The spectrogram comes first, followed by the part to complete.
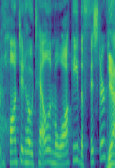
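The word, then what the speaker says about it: Pfister: The Fister spelled with a P.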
